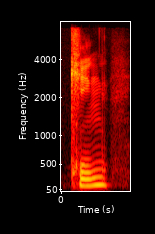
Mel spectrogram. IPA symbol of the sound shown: k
